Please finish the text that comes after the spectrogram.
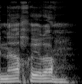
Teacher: ناخرہ خا کو بھی پر پڑھنا ہے، را کو بھی پر پڑھنا ہے، آخر میں ہا کی آواز آنی چاہیے، ناخرہ۔ ناخرہ اگر پڑھیں گے تو اس میں ہا ادا نہیں ہوگی۔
